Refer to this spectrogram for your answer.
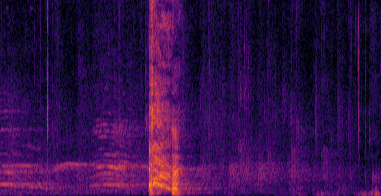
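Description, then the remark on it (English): A man gives one sharp, loud cough, a short harsh burst standing out against a faint, murmuring background. “Come on, you're not cheering, so I'm coughing.”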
